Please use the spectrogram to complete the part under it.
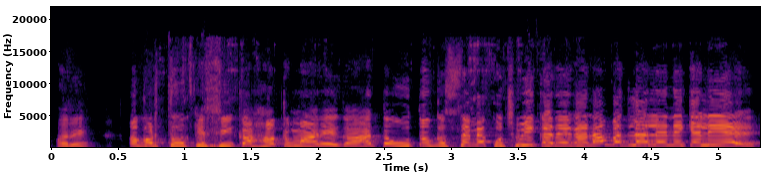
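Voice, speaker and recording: A woman's voice: extremely high pitch, normal speed, very noisy. An actress playing a brash, scolding woman in a TV sitcom. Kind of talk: sitcom acting.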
